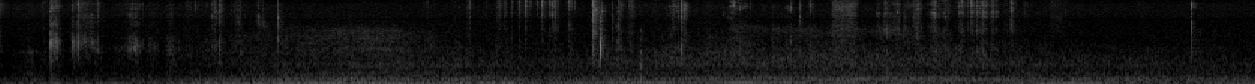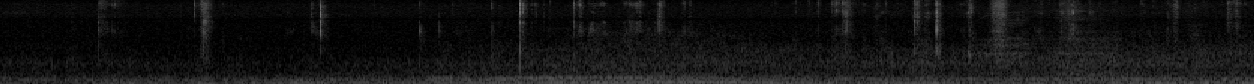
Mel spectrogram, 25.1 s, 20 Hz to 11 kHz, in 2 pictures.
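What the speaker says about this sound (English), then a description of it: "I'm going to use scissors and I'm going to cut these 2 pieces off." Scissors snip pieces off a Moomin House model kit, giving sparse, faint clicks and small cuts scattered over a quiet, steady background.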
